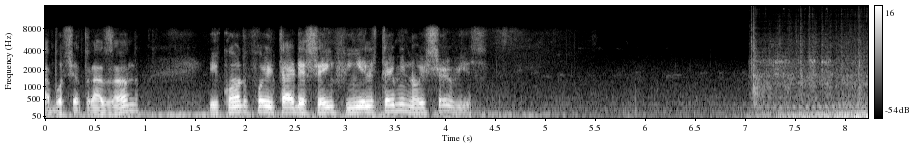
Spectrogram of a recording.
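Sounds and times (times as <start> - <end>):
speech: 0.0 - 4.5
heavy tractor engine idling and starting: 7.0 - 8.2.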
